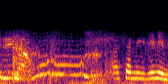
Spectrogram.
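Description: Speech: voices talking and exclaiming, some drawn out at a high pitch.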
